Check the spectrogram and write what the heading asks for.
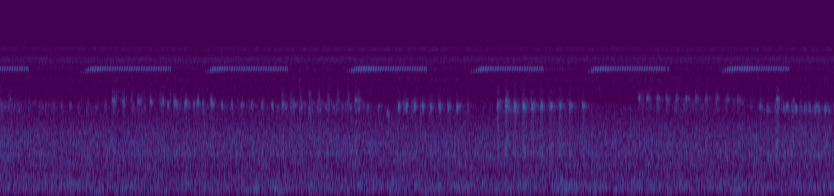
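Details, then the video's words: Several frogs sing in farm fields while someone fishes: bursts of fast, rattling pulses overlap and alternate every second or two, backed by repeated high, drawn-out insect whistles and a steady hiss. "Pikinggan mo Ang MGA huni Ng MGA Palaka SA bukid| Relaxing Frog Singing"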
